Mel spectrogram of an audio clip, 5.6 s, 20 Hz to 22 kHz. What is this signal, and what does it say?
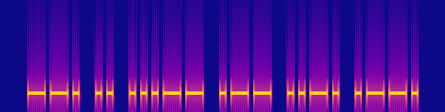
Morse code, heard as a keyed tone, about 17 wpm, 700 Hz. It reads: GI3WFP
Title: DXCC-100 Call Signs - 6 Characters - 17wpm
